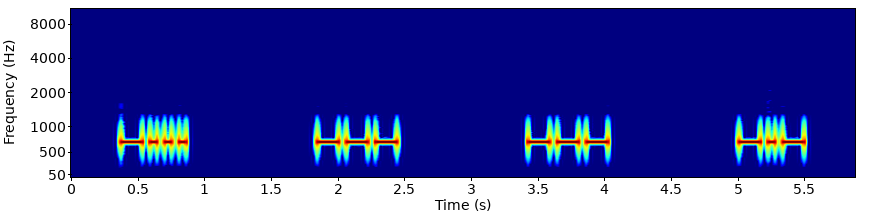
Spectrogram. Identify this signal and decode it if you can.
Morse code, heard as a keyed tone, about 22 wpm, spaced as for 8 wpm, 700 Hz. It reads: BOOK
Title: 6x Character Spacing - Top 500 Words - 22wpm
